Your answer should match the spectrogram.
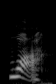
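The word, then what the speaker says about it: ㅘ: Então, vai ser o som de W, né? W mais o A. Então, a pronúncia dela vai ser Wa.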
